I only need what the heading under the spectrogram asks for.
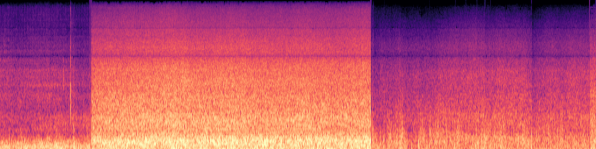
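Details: Broadband roar of surf and wind, loudest in the middle stretch, with no animal voices heard.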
